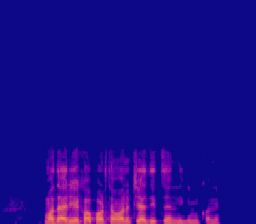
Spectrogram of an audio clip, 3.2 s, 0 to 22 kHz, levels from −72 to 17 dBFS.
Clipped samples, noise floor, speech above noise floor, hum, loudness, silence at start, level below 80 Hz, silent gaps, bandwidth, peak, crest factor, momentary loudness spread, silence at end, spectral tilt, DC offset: under 0.1%; -62 dBFS; 44 dB; none; -17 LUFS; 0.55 s; -62 dBFS; none; 7.6 kHz; -2 dBFS; 16 dB; 18 LU; 0.45 s; -5.5 dB/octave; under 0.1%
